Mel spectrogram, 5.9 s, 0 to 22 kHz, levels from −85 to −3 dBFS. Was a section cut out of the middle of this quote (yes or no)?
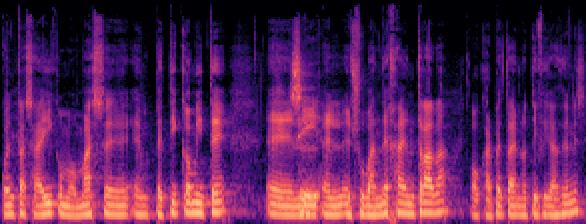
yes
